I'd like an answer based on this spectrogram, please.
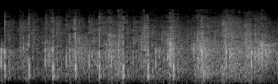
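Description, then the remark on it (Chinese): An audience breaks into applause for the non-Christian guests present, a dense, steady patter of many hands clapping at once, fairly loud and sustained throughout with no voices. “好，我们给今天的福音朋友一个掌声好不好？”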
